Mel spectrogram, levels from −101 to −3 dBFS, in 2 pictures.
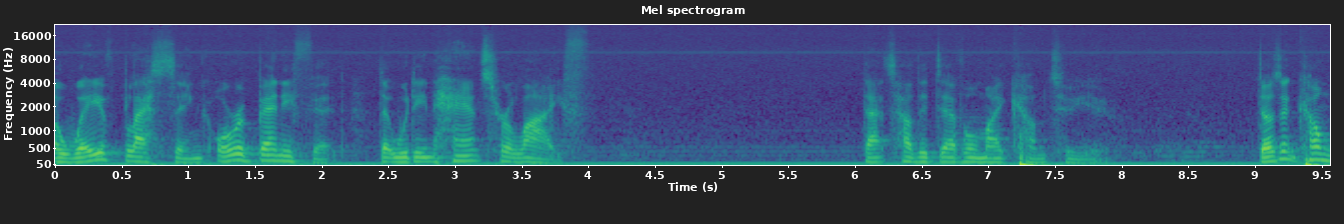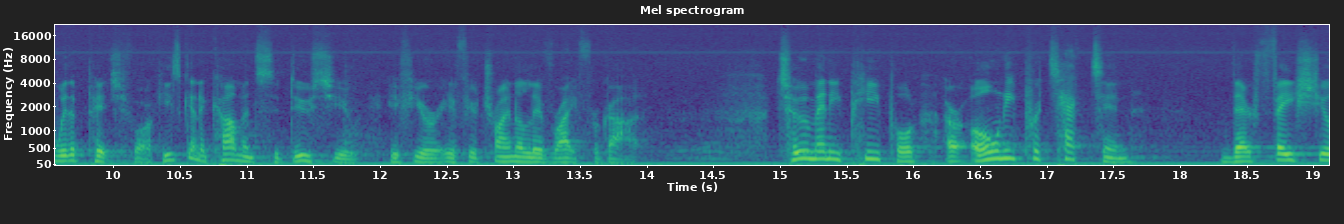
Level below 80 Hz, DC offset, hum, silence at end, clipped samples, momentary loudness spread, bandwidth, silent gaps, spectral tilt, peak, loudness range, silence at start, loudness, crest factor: -42 dBFS; under 0.1%; none; 0 s; under 0.1%; 20 LU; over 20 kHz; none; -5.5 dB/octave; -10 dBFS; 5 LU; 0 s; -32 LUFS; 22 dB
